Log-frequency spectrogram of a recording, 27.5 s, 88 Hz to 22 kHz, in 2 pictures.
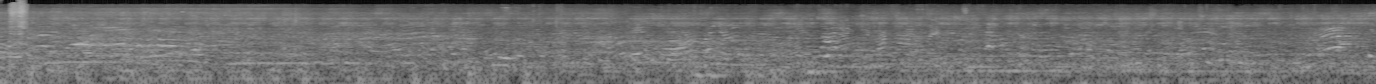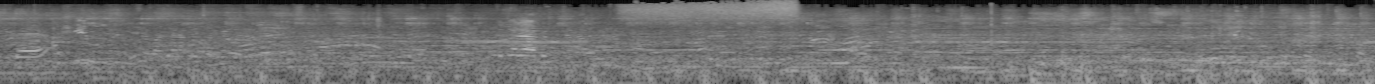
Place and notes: During the annual feast of Court-St-Etienne, there's a huge fun fair installed of the heart of the city. All is very hard to bear !!! There's so much noise of horrible conterfeit things... Recording begins with the all peruvian people selling fake commodities from China (here a small dog, a bird, and a slide with penguins). After, you dive in the horror film : carousel with horrible plastic music. The end is a merry go round for small children. All these sounds take part of a subculture, the fair ground ambience.
Court-St.-Étienne, Belgium, June 2016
